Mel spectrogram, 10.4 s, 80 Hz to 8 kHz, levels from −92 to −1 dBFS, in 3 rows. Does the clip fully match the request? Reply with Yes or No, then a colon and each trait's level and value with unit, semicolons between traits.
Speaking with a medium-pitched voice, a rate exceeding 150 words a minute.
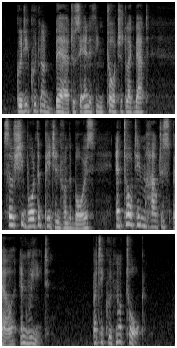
Yes: medium, 160 Hz; average, 180 wpm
